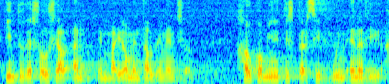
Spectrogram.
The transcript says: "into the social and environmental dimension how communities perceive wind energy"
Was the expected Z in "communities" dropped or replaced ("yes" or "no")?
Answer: yes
